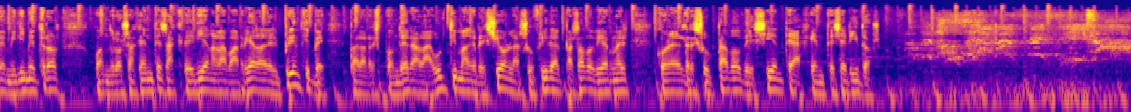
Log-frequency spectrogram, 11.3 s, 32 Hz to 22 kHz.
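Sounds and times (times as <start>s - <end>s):
speech: 0.0s - 9.6s
relatives of a murdered soldier shouting and crying out in Ceuta: 8.9s - 11.2s.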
